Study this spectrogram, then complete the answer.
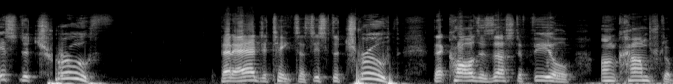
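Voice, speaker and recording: A loud, high-pitched man swings very widely in pitch and leaves long, frequent pauses. The recording is very clean, with a silent background. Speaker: motivational speaker. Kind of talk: livestream talk. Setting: live stream. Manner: passionate.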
